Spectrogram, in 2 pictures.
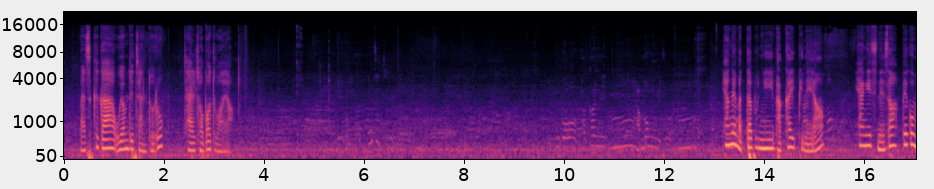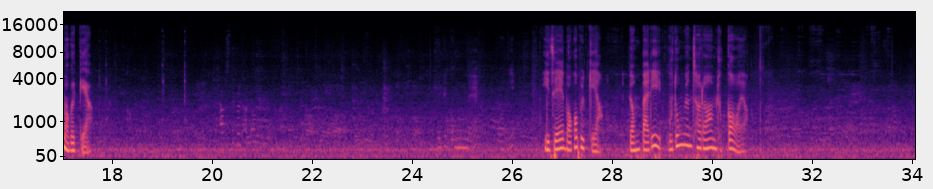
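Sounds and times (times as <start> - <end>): steady low hum: 0.0 - 4.4, 12.2 - 19.4, 26.3 - 32.1.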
